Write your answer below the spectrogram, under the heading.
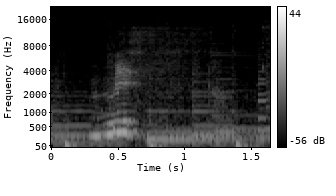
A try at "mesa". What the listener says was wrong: Mesa. No, ya pues salió la lengua. Salió la lengua. Si no hubiera salido, te la daba.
